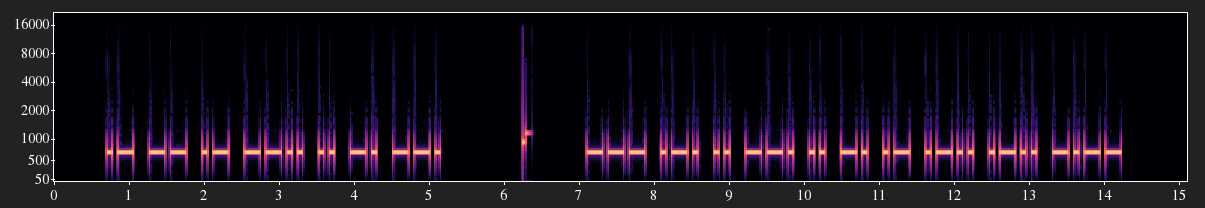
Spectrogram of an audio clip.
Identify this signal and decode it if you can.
Morse code, heard as a keyed tone, about 17 wpm, 700 Hz. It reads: AMAZING ORIGINALLY
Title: Sentences from Top 1500 Words - New Word Drill Alt - 17wpm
